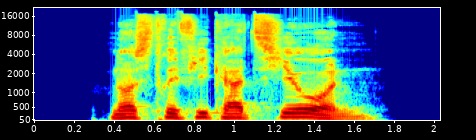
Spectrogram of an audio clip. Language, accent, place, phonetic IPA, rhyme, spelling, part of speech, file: German, Germany, Berlin, [ˌnɔstʁifikaˈt͡si̯oːn], -oːn, Nostrifikation, noun, De-Nostrifikation.ogg
- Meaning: nostrification: process or act of granting recognition to a degree from a foreign university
